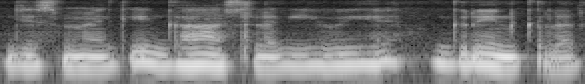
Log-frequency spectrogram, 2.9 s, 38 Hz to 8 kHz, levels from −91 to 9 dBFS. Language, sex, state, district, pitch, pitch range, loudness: Hindi, male, Himachal Pradesh, Shimla, 125 Hz, 110-135 Hz, -14 LUFS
